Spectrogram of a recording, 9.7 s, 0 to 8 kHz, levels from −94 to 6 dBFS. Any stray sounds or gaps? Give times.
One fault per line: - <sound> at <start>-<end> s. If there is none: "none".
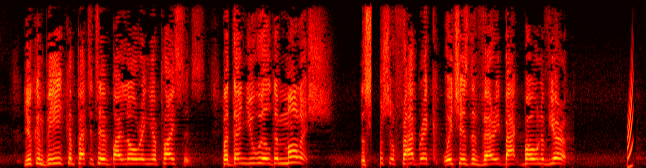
- dropout at 5.6-5.7 s
- chirp at 9.4-9.5 s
